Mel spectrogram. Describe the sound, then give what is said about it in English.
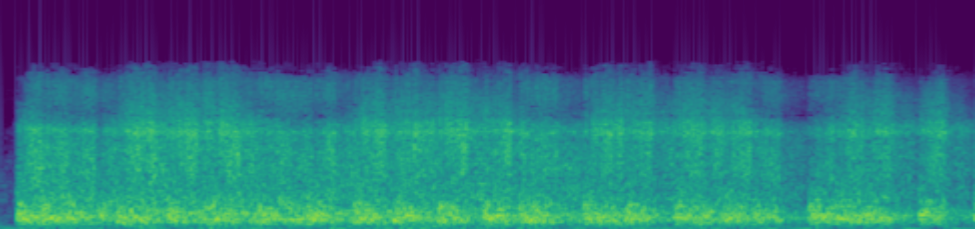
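New anti-tank rockets fire at a weapons demonstration in a loud, continuous barrage: a dense, rumbling roar of blasts that hardly lets up for several seconds, with no voices. “Then the president, the chief of staff, and all the reporters were urged to hold their ears for the new anti-tank rockets.”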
